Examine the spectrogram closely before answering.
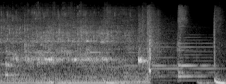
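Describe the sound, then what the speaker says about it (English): Tap water runs steadily into a sink while hands are washed, a close, continuous splashing hiss that ends with a couple of sharp knocks as the faucet is shut off. "Washing my hands."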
